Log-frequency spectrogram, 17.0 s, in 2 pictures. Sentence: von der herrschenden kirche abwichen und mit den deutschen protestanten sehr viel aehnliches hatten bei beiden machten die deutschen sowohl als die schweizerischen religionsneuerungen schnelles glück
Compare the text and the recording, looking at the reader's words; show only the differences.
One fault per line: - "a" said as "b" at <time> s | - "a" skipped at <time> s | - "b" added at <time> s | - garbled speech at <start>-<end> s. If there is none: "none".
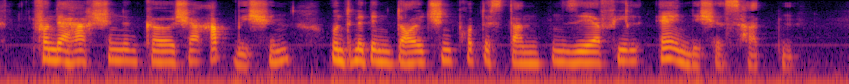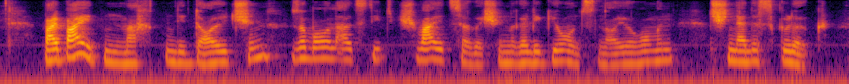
none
